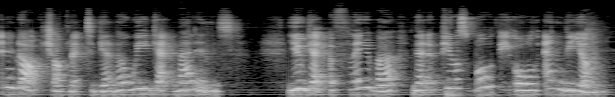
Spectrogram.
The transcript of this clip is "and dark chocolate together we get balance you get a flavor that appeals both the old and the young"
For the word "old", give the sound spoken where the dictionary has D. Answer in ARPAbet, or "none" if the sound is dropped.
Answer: D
